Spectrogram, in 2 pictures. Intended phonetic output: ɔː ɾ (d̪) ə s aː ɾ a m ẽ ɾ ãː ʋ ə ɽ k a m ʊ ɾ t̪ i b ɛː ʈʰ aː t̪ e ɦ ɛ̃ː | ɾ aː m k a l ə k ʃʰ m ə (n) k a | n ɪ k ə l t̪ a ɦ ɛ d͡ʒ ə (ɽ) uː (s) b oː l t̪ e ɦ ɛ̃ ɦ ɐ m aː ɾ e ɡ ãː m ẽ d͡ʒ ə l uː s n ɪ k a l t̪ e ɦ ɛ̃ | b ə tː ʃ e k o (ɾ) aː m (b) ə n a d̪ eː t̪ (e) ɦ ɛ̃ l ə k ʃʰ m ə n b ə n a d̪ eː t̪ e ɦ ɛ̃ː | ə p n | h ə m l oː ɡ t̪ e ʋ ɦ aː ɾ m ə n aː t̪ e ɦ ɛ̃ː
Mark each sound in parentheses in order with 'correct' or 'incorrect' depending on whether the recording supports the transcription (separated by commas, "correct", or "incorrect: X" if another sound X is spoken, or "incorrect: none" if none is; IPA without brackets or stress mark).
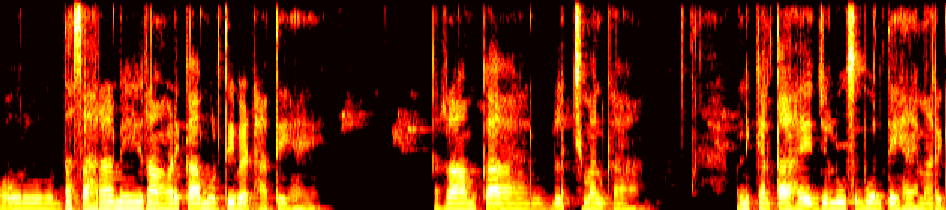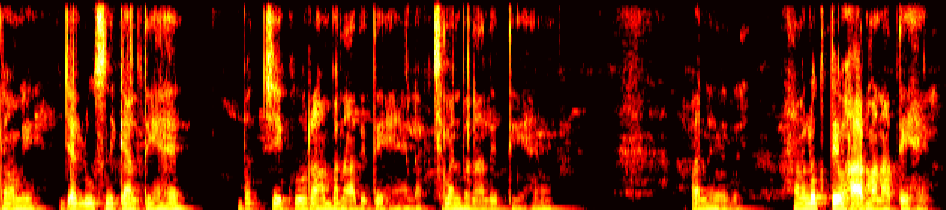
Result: correct, correct, incorrect: l, correct, correct, correct, correct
